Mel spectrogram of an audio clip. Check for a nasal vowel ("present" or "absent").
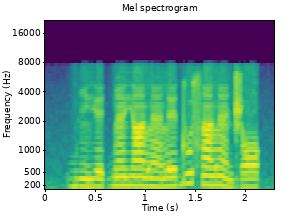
present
